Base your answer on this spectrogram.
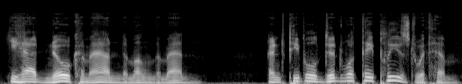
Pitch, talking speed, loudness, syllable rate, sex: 105 Hz, 195 wpm, -17 LUFS, 4.9 syllables/s, male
